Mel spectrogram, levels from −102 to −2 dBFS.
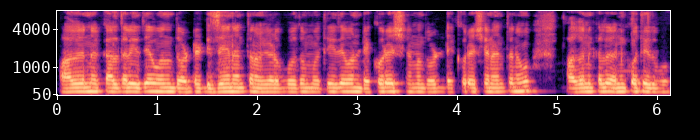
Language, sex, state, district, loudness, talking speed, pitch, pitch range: Kannada, male, Karnataka, Chamarajanagar, -14 LUFS, 195 wpm, 140 Hz, 135-140 Hz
